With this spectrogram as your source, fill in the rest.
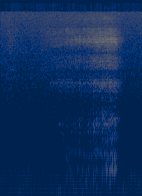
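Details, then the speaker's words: Soft, low, rumbling snore with raspy breathing from a sleeping pet dog in a quiet room, described as very deeply asleep; snoring. "and by the way can you hear my dog snoring"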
